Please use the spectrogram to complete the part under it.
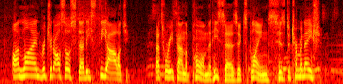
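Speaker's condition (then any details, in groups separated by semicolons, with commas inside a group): No condition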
